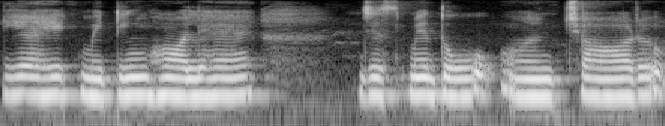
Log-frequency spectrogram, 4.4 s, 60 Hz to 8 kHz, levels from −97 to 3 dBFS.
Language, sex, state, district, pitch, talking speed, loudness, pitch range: Hindi, female, Bihar, Vaishali, 195 Hz, 135 wpm, -12 LUFS, 190-200 Hz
